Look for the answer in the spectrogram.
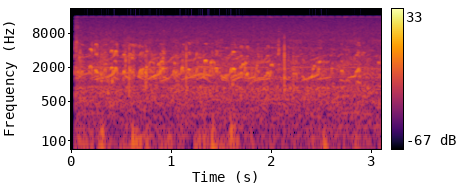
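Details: Fulvous whistling duck, the pato siriri colorado, giving clear whistled calls scattered throughout, short notes and slurred whistles around mid pitch from several birds, with low thumps and rumble underneath.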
